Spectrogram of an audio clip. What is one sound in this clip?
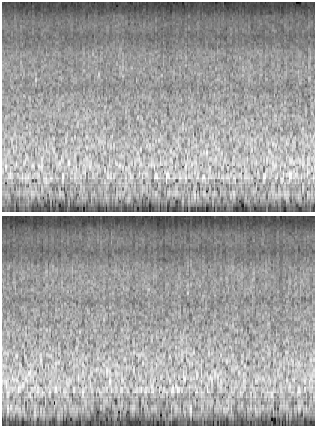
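A tractor engine runs steadily close by.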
